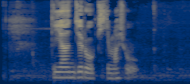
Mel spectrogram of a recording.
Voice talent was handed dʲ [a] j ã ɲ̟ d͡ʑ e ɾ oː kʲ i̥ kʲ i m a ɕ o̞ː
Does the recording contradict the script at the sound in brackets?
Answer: yes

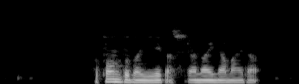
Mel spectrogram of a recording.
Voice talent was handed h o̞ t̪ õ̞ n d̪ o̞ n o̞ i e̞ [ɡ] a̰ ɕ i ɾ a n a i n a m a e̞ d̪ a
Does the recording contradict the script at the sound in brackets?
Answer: no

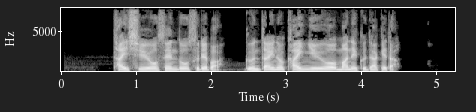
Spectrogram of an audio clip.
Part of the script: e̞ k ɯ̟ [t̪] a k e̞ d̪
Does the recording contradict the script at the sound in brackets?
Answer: yes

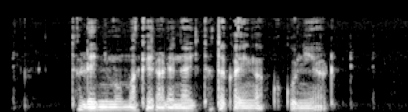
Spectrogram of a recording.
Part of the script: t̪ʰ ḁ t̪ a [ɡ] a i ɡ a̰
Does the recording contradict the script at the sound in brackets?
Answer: yes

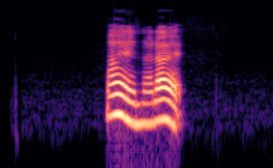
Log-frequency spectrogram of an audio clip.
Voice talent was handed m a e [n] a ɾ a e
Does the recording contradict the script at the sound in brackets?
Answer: no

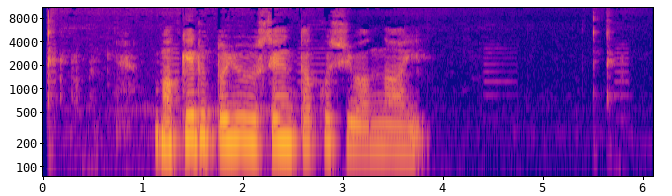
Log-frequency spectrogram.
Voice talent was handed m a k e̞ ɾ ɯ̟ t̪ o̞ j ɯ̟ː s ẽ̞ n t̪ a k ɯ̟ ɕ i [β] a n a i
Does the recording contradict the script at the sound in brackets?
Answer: no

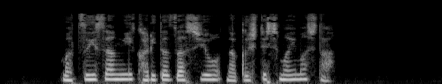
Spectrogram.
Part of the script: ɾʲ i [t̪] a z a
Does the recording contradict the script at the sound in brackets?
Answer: no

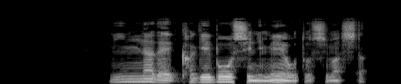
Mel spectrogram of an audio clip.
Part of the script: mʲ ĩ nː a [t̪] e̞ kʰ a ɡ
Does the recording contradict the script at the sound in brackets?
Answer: yes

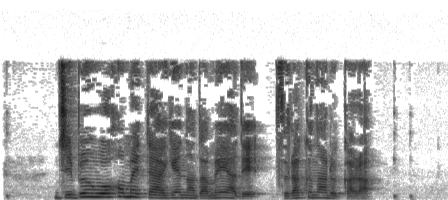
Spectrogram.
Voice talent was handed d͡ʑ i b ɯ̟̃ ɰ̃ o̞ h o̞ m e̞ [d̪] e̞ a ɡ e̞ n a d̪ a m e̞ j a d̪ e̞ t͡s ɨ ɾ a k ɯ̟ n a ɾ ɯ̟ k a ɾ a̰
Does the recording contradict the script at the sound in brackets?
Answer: yes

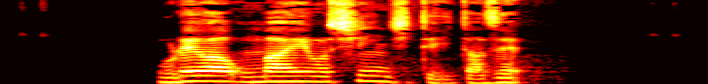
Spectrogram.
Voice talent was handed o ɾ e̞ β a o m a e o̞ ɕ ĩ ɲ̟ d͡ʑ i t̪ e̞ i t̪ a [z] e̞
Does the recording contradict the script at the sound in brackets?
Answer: no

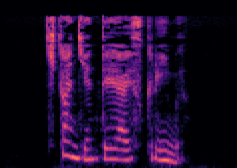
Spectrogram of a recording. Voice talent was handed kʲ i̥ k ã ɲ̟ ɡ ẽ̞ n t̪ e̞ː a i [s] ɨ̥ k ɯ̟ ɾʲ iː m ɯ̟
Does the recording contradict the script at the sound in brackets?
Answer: no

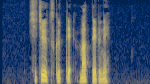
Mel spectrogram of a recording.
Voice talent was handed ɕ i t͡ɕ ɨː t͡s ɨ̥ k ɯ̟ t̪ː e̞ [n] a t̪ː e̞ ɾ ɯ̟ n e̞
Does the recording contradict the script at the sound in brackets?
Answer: yes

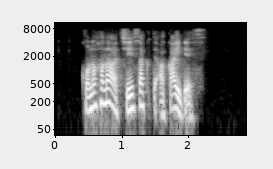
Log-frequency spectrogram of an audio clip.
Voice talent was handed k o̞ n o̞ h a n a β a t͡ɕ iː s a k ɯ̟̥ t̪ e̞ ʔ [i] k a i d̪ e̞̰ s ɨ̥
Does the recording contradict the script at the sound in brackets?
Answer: yes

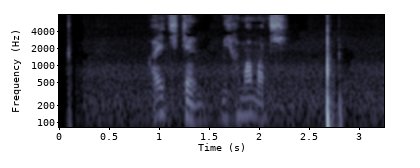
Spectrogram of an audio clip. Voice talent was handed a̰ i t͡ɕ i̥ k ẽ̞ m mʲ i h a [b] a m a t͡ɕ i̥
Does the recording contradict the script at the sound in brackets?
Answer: yes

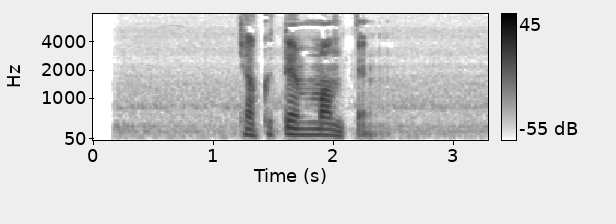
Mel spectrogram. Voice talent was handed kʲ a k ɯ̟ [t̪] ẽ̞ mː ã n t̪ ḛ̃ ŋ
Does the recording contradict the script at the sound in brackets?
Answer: no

